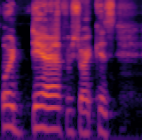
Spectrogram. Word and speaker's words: Dara: chat my name is Darth or Dara for short because some people stay still say dar and I'm like it's a silent e at the end there's there's an e right there don't anyway I'd like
